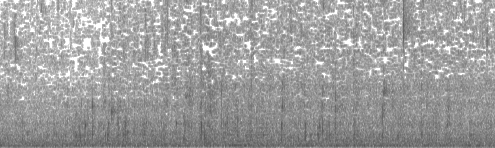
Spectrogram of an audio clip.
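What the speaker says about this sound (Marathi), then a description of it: "थोडंसं तेल तापू द्यायचं आणि मग त्यामध्ये पुरी सोडायची" Jowar flour puri deep frying in hot oil, a continuous soft bubbling sizzle that stays even and fairly faint throughout.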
